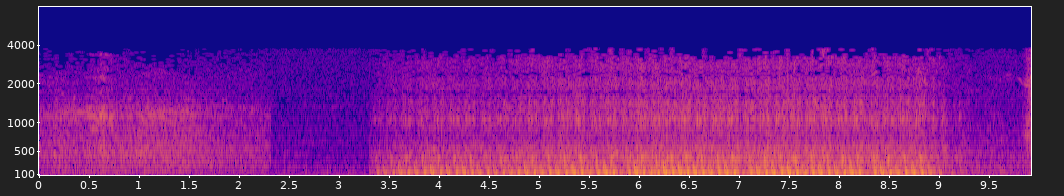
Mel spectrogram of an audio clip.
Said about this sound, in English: The motorbike I'm sitting on is a very special one. Special because it's been all the way around the world.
